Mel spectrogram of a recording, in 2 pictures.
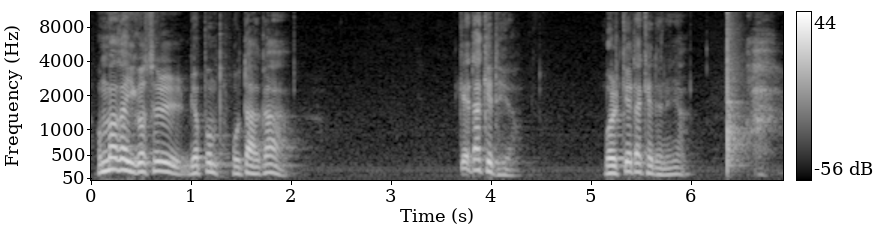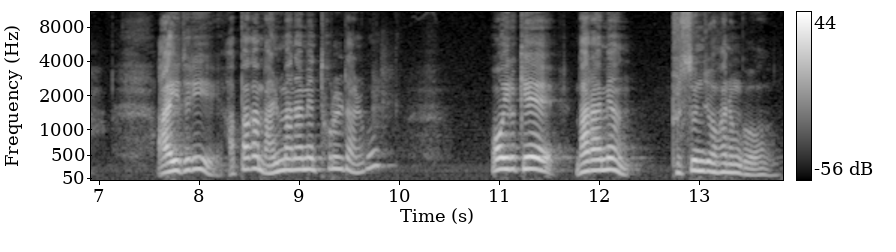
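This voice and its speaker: A man's voice: sits high, animated, unhurried, pauses often. A middle-aged male pastor preaching a sermon, telling a family story and acting out the quotes. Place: church sanctuary.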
